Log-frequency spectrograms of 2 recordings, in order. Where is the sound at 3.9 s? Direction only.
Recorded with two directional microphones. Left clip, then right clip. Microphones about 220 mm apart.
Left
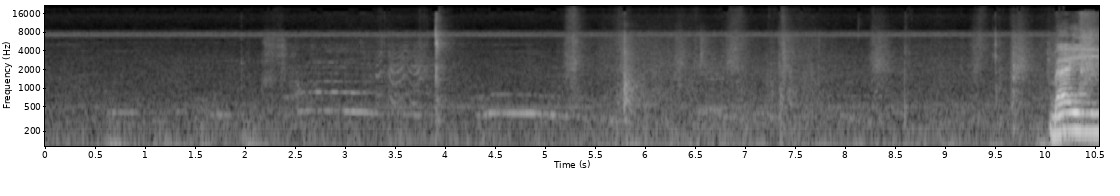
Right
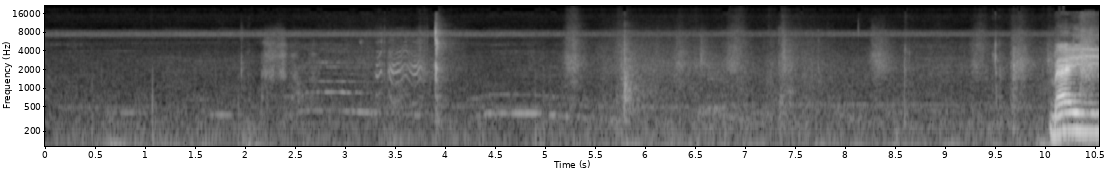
5° left (ahead or behind).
